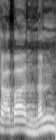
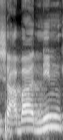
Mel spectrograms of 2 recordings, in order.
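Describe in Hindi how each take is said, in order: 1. यह शब्द -an की आवाज़ पर खत्म होता है। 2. यह शब्द -in की आवाज़ पर खत्म होता है। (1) "गैर मुनसरिफ़ पर तनवीन भी नहीं आती, इसलिए इसको शाबानन कहना भी गलत है" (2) "ये शाबानिन इसको कहना गलत है"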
